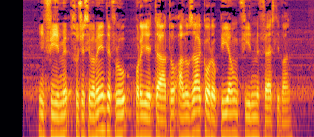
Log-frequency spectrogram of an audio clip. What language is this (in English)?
Italian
